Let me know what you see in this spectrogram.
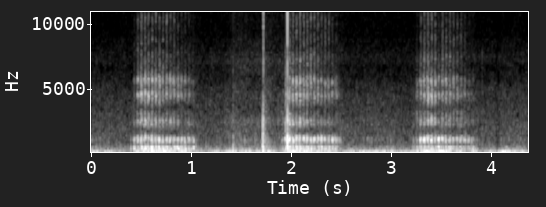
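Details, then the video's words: Close, loud purr of a pet cat: two drawn-out rumbling breaths about three seconds apart, with a couple of soft clicks between them. "Cat sound part 3 || Cat purring loudly ||Suara kucing mendengkur"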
